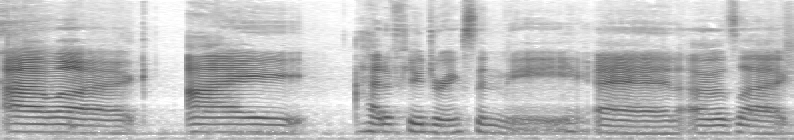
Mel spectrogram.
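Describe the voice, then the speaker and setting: Over music in the background, a woman speaks very slowly at a fairly low pitch in a monotone, flat intonation. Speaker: podcast guest sharing love story. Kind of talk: personal storytelling interview.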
